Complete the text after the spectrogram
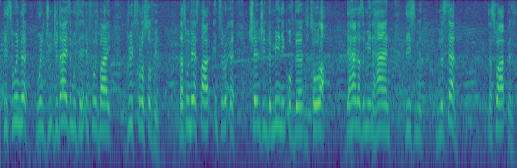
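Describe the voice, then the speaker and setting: A man's voice: very high-pitched, fairly quick. Insistent man preaching over a crowd. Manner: insistent, interrupting, quotes scripture. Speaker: street preacher. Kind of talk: street debate. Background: crowd chatter.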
